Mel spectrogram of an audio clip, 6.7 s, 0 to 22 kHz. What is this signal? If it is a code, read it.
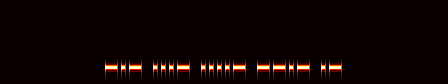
Morse code, heard as a keyed tone, about 20 wpm, 700 Hz. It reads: KV4QA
